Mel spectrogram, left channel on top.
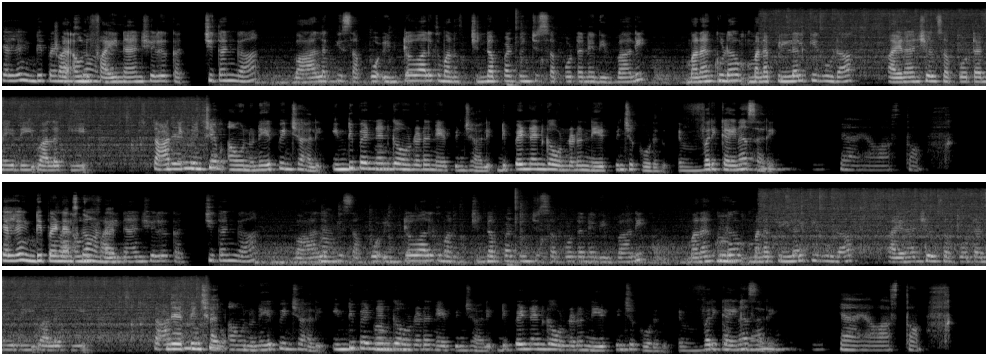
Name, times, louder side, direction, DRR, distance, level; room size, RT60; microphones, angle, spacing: voice 1, 0.0-1.2 3.2-3.4 7.1-7.4 11.5-12.1 13.6-13.9 17.0-17.7 18.0-19.3, right 5 dB, 80° right, 0.4 m, -26 dB
voice 2, 0.6-2.6 2.9-6.4 6.8-8.5 8.9-10.7 11.4-17.6, left 3 dB, 40° left, 0.4 m, -26 dB
sound 1, 2.5-11.9, right 3 dB, 55° right, 1.8 m, -38 dB
3.2 x 2.3 x 2.2 m
head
